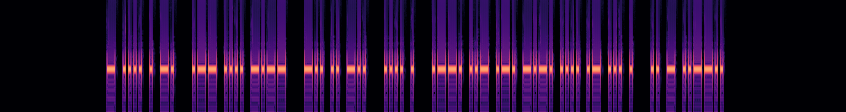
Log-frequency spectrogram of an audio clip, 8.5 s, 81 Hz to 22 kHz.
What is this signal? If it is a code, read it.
Morse code, heard as a keyed tone, about 44 wpm, 700 Hz. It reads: THEN WHY DID HE PURCHASE IT?
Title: Sentences from Top 800 Words 45wpm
